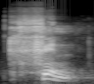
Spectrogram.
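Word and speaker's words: חן: Ken se escribe k h e n ken en hebreo se pronuncia gen para describir una de las formas en que Dios se describe a sí mismo.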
